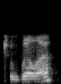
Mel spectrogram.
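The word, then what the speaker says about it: Tooele: away a town called tooilla it's not it does not sound the way it's spelled but that's how you pronounce it um they also have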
